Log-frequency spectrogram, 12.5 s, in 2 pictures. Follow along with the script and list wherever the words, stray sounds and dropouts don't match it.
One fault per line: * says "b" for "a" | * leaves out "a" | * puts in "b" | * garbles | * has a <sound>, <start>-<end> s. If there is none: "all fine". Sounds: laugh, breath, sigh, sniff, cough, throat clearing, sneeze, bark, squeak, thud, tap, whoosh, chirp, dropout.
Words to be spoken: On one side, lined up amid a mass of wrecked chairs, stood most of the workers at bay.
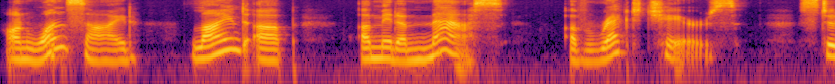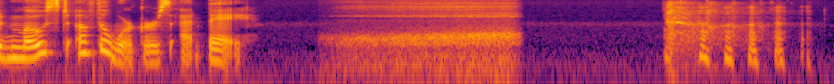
* has a breath, 8.6-10.2 s
* has a laugh, 11.2-12.4 s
